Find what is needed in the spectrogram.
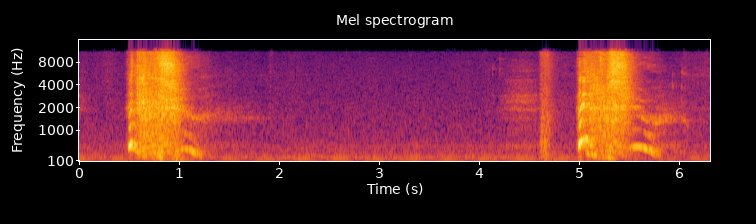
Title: Sneeze19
